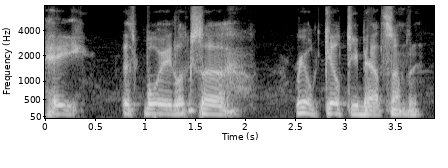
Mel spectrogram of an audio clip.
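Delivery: whispered, quiet aside. Voicing a character leaning over to another character: whispering to another character. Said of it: "lean over and whisper to Boris".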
